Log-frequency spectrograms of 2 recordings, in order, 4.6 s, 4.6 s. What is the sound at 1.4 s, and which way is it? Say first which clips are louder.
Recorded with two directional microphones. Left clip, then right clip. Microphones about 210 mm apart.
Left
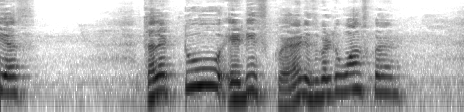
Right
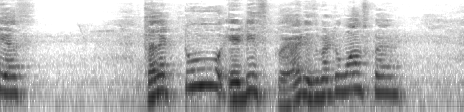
Speech: left 7 dB; 45° left (ahead or behind).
